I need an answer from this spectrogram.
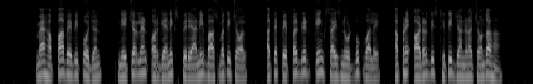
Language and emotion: Punjabi, neutral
